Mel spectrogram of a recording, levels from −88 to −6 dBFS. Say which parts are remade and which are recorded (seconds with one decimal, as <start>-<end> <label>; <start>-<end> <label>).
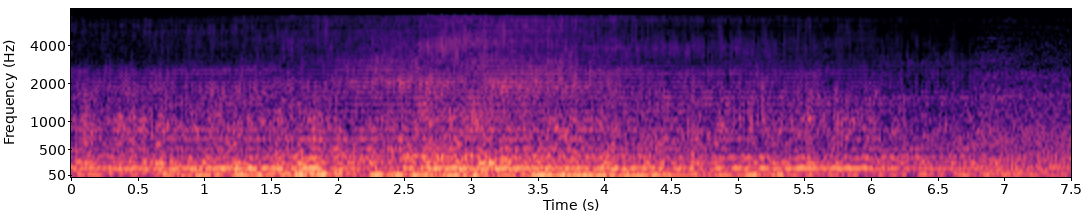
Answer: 0.0-6.8 remade; 6.8-7.5 recorded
